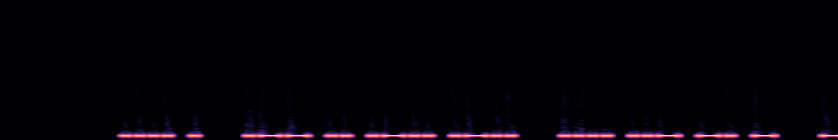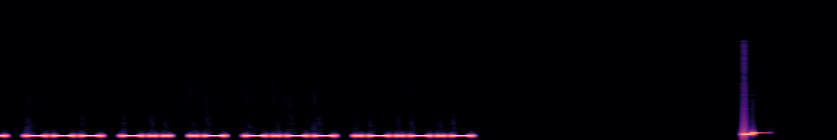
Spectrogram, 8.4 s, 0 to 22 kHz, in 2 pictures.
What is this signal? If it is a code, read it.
Morse code, heard as a keyed tone, about 36 wpm, 700 Hz. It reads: HE WILL HUNT TODAY.
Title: Sentences from Top 1600 Words 35wpm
